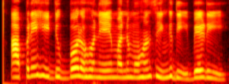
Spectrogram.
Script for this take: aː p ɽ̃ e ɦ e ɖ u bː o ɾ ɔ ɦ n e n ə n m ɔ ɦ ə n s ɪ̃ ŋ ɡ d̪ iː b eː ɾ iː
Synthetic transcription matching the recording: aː p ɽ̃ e ɦ i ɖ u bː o ɾ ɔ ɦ n e m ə n m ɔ ɦ ə n s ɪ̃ ŋ ɡ d̪ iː b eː ɽ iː

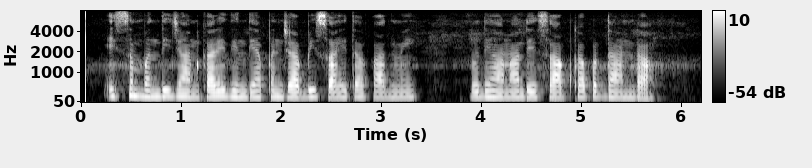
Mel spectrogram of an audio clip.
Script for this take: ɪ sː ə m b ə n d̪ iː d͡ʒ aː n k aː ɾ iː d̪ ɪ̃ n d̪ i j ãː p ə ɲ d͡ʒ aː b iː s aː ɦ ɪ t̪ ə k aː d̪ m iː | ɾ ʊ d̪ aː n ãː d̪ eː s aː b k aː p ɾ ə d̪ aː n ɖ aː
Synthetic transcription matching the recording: ɪ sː ə m b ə n d̪ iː d͡ʒ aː n k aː ɾ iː d̪ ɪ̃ n d̪ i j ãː p ə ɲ d͡ʒ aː b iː s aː ɦ ɪ t̪ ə k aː d̪ m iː | ɾ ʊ d̪ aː n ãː d̪ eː s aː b k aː p ɾ ə d̪ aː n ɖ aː

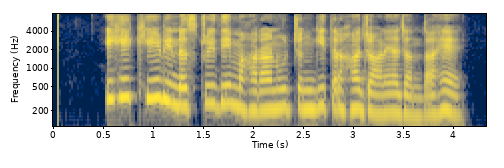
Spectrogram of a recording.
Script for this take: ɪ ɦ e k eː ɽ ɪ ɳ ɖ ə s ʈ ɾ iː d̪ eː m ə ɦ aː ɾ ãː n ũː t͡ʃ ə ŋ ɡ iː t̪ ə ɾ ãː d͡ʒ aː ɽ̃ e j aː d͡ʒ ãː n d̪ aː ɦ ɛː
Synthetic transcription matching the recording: ɪ ɦ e kʰ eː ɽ ɪ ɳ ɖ ə s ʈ ɾ iː d̪ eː m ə ɦ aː ɾ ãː n ũː t͡ʃ ə ŋ ɡ iː t̪ ə ɾ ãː d͡ʒ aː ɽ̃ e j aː d͡ʒ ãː n d̪ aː ɦ ɛː

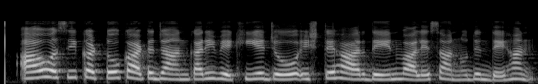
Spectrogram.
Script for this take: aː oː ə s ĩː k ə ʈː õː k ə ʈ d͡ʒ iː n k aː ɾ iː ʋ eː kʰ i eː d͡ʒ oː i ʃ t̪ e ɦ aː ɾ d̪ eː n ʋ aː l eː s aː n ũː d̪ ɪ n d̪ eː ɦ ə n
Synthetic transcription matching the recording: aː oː ə s ĩː k ə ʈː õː k ə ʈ d͡ʒ aː n k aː ɾ iː ʋ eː kʰ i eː d͡ʒ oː ɪ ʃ t̪ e ɦ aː ɾ d̪ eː n ʋ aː l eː s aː n ũː d̪ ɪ n d̪ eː ɦ ə n

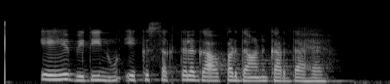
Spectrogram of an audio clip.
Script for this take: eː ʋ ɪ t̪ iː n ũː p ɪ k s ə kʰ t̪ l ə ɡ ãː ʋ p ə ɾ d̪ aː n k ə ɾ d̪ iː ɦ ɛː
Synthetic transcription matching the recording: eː ʋ ɪ d̪ iː n ũː ʔ ɪ k s ə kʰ t̪ l ə ɡ aː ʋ p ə ɾ d̪ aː n k ə ɾ d̪ aː ɦ ɛː

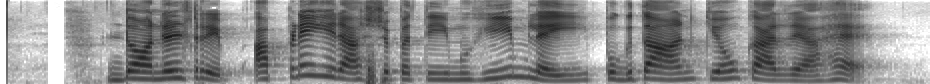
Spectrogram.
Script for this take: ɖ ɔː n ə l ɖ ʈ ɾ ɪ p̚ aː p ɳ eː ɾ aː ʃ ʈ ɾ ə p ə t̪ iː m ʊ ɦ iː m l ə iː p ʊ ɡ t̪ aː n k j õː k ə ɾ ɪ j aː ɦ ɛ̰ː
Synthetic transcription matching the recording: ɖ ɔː n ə l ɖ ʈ ɾ ɪ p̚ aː p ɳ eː ɾ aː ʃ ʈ ɾ ə p ə t̪ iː m ʊ ɦ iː m l ə iː p ʊ ɡ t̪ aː n k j õː k ə ɾː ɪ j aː ɦ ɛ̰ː

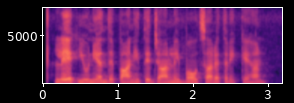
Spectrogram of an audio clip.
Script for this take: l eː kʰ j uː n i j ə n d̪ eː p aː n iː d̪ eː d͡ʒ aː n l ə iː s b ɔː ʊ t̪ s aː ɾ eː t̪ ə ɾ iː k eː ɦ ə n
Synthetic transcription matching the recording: l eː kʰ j uː n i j ə n d̪ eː p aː n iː t̪ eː d͡ʒ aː n l ə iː b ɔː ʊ t̪ s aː ɾ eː t̪ ə ɾ iː k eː ɦ ə n

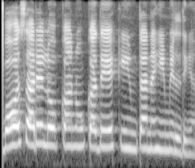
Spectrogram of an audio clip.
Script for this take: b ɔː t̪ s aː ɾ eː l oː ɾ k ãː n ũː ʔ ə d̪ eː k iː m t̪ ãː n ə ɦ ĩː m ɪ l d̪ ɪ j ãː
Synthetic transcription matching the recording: b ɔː t̪ s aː ɾ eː l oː k ãː n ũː k ə d̪ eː k iː m t̪ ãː n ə ɦ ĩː m ɪ l d̪ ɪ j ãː

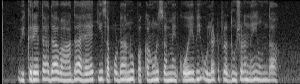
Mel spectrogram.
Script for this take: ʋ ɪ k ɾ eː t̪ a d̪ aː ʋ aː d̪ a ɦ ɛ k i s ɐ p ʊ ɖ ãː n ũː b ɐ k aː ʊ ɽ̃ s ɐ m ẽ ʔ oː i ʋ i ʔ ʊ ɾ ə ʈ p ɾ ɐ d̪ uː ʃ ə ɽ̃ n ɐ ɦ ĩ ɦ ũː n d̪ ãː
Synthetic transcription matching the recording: ʋ ɪ k ɾ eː t̪ a d̪ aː ʋ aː d̪ a ɦ ɛ k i s ɐ p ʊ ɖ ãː n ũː p ɐ k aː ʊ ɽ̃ s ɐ m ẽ k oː i ʋ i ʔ ʊ l ə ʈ p ɾ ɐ d̪ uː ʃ ə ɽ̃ n ɐ ɦ ĩ ɦ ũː n d̪ aː

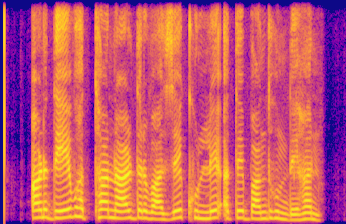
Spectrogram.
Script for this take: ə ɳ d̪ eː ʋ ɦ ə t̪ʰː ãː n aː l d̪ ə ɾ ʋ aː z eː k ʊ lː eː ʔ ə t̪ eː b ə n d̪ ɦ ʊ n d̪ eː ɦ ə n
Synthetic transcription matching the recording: ə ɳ d̪ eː ʋ ɦ ə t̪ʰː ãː n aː l d̪ ə ɾ ʋ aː z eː kʰ ʊ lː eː ʔ ə t̪ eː b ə n d̪ ɦ ʊ n d̪ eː ɦ ə n

